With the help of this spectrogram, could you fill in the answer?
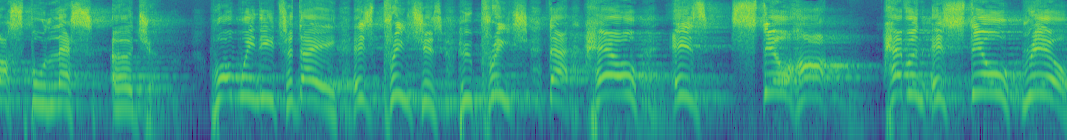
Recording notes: preaching at a Church in Thailand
